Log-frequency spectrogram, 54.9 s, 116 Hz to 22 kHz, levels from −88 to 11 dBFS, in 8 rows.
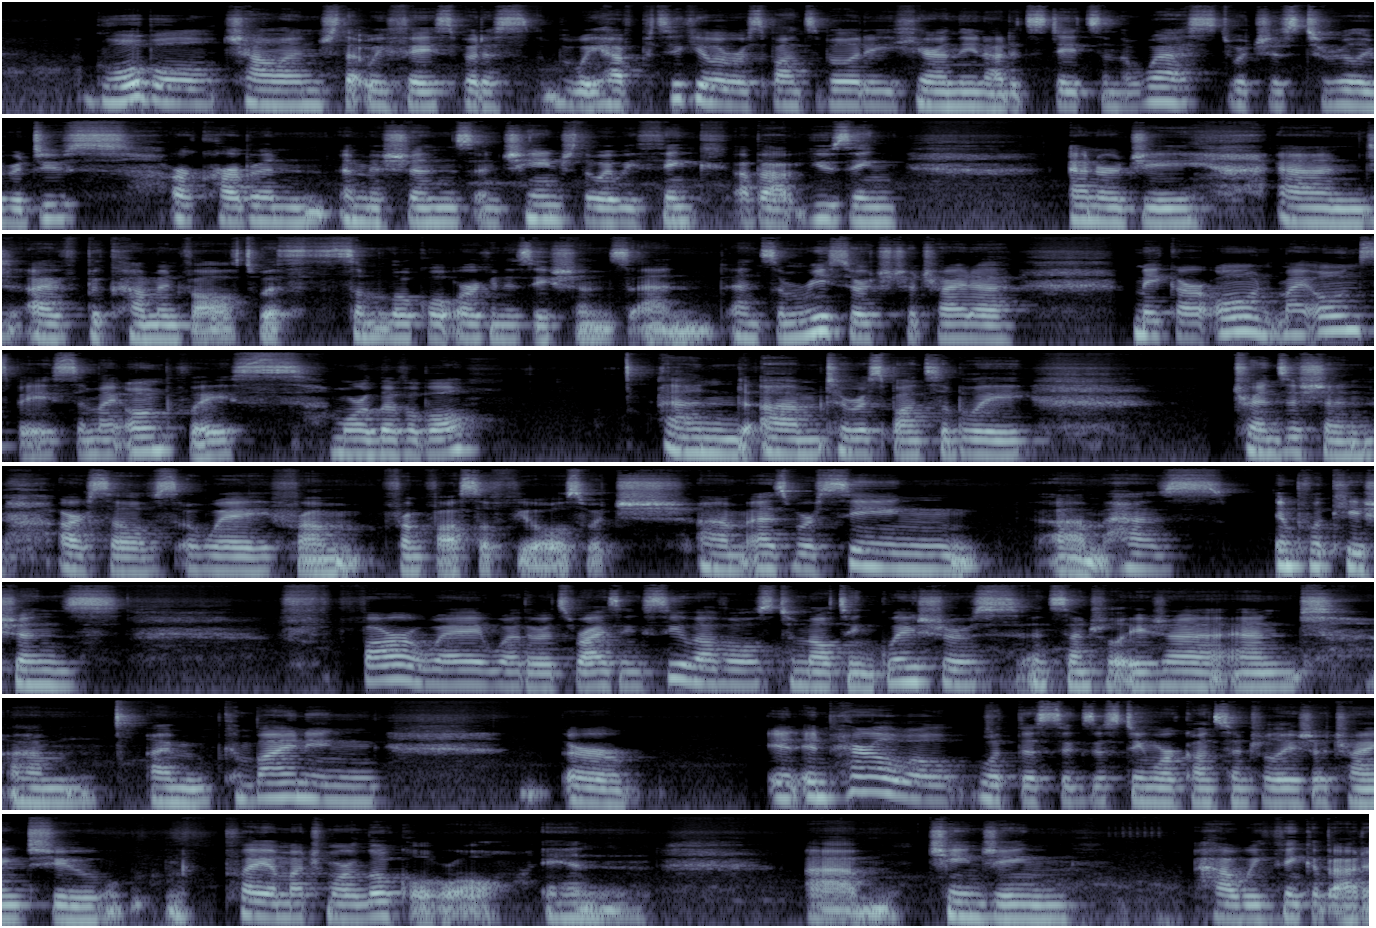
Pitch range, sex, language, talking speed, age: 165-190 Hz, female, English, 135 wpm, 30-49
